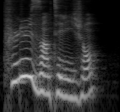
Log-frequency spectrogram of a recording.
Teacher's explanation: quand on fait la liaison avec un s, on prononce le son [z] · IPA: [pluz]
